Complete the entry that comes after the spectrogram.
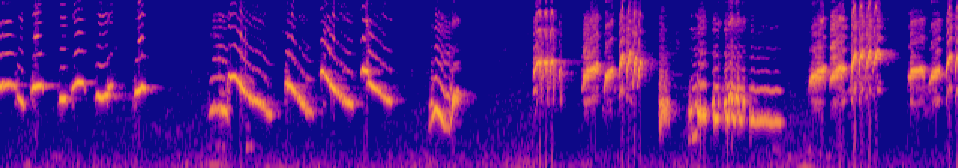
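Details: Vigorous white-rumped shama song, quick to answer and used as a training model: a series of repeated descending whistled slurs, then harsh buzzy notes mixed with loud high whistles.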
